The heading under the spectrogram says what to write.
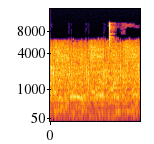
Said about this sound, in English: All right, let's hear the Rutgers football chant. Are the fans cheering at Rutgers Stadium? Here it goes. I hear nothing but clapping. Yeah, look at people jumping around.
